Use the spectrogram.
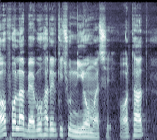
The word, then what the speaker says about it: ব্যবহার: যেমন ব্যবহার ব্যস্ত ইত্যাদি।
